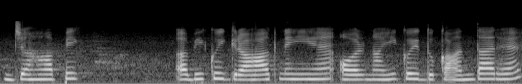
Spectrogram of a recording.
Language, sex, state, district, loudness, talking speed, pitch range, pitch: Hindi, female, Haryana, Rohtak, -15 LUFS, 150 wpm, 230-250 Hz, 240 Hz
